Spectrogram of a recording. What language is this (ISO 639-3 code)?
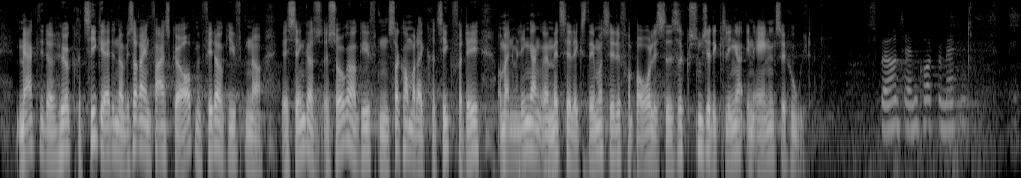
dan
